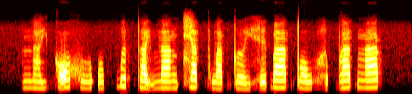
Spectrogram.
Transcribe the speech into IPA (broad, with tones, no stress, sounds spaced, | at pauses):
n a̤˨˩ j k ɔ̰˧˥ x o̤˨˩ ʔ o˨˩ p̚ ɓ ə˦˥ t̚ t̪ a̰˧˨ j n a˧ ŋ t͡ɕ a˦˥ t̚ k w a˨˩ k̚ t̪ əː˧˩ j h ḛ˧˥ ɓ aː˦˥ k̚ t̪ ɔ˧ w h ə˨˩ p̚ ɣ a˦˥ t̚ ŋ a˦˥ k̚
